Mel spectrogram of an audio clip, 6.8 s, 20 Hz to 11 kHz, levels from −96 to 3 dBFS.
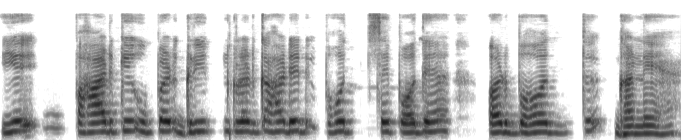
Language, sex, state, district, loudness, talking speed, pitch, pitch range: Hindi, male, Bihar, East Champaran, -19 LUFS, 140 wpm, 230 Hz, 210-235 Hz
